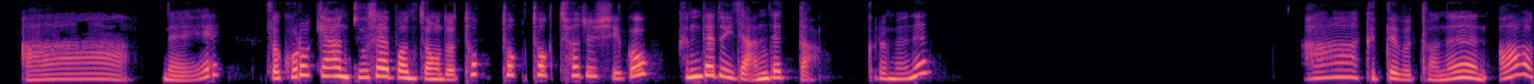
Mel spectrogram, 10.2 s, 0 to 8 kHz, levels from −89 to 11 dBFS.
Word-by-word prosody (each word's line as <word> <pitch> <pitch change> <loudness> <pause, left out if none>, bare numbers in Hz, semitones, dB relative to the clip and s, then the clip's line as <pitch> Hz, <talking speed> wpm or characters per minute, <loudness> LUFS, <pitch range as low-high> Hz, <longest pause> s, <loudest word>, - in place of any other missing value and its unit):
아. 185 +1 -7 0.2
네. 175 - -5 0.3
그래서 220 - +2
고렇게 300 +7 +1
한 295 -2 +7
2-3 255 +3 +5
번 235 -5 +4
정도 185 -4 0
톡톡톡 335 - -3
쳐 315 - -1
주시고 305 - -1
근데도 285 +4 +5
이제 215 -6 +1
안됐다. 235 +4 +1 0.3
그러면은? 200 - 0 2.5
아 245 +3 -3
그때부터는? 195 +3 -1
아 315 +6 0
235 Hz, 225 characters per minute, -18 LUFS, 190-295 Hz, 2.5 s, 한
